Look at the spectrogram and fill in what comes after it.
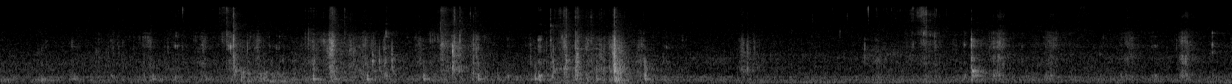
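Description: Crunchy chewing of a mouthful of fresh green salad, crisp crunches coming in irregular clusters every second or so.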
